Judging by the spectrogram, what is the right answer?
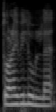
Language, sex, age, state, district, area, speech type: Tamil, female, 18-30, Tamil Nadu, Coimbatore, rural, read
